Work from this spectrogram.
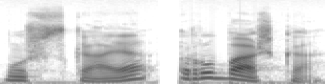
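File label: "men's shirt", Russian; мужская рубашка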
